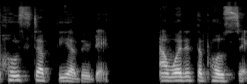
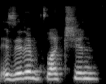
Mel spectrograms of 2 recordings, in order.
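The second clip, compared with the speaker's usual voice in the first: unsure asking; 7 semitones higher than usual. Real, not acted. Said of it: "I don't know if I'm saying that correctly".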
